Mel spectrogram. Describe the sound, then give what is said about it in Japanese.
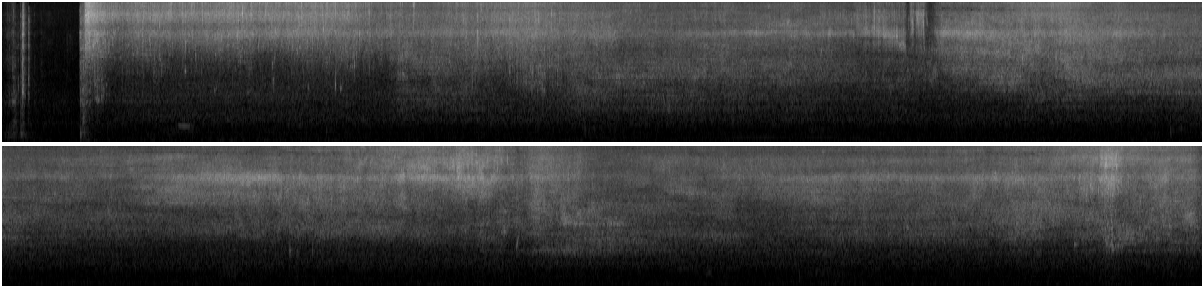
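Water runs continuously to rinse hair during a salon hair wash: a steady hissing stream that swells and eases gently over time, with no talk. “一度お流しいたしますね。”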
